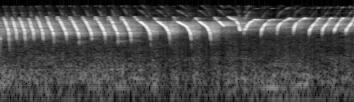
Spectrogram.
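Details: Canary song played to encourage another canary to sing: loud, fast series of descending whistled sweeps repeated several times a second, shifting into varied trilled phrases, with no other clear sounds.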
